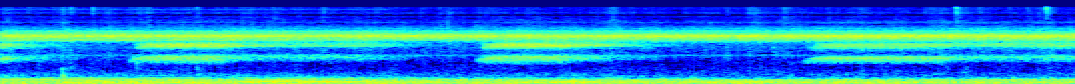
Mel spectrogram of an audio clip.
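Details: Frogs calling in the rain, many together. Drawn-out tonal notes of about a second, each with a two-tone pairing, repeat every few seconds over a steady high buzzing drone and a dense low hiss of falling rain.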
